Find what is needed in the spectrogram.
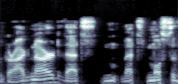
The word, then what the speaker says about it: Grognard: I said it pronounced it just like it's spelled, you know, Grognard, Grognard. It doesn't get any more simple than that.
